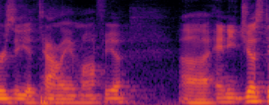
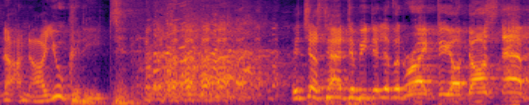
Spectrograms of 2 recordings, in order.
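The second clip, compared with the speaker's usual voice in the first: higher shouted mock hardship; indignant grandpa; 9 semitones higher, 7 dB louder than usual. Grandpa correcting grandkid, indignant shouted. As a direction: bellow the delivery horror.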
